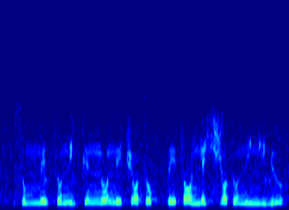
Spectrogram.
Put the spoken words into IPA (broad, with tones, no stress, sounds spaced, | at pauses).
s u˨ mː e˨ l t͡s o˨ n i˦ lʲ k ɪ˦ nː o˦ n e˨ t͡ʃ ɔ˨ t o˦ pː e˨ t ɔ˨ ɲ a˦ ç ɕ ɔ˦ t o˨ n i˦˨ ɲ i˨ lʲ ʊ˦˨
